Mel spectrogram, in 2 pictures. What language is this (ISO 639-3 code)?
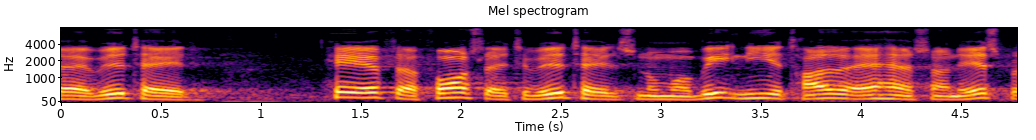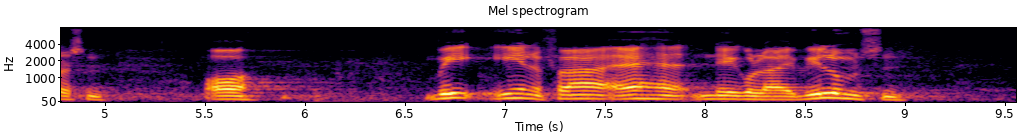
dan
